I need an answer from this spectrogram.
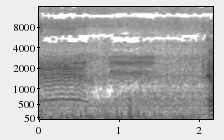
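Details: Vermont sheep trailing a walking person as if wanting to join; a short nasal bleat opens, then quieter background rumble, and a sharp, louder sound cuts in at the very end.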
